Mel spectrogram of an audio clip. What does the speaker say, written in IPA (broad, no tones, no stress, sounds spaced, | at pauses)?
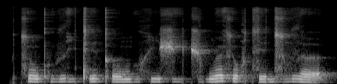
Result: t͡s õ kʼ ṳ ð i̤ tʼ ɪ kʼ o m o̤ x i ʃ i̤ t͡ʃ o̤ b ɐ̃ s ũ χ t͡s ɪ d͡z o̤ ð ɐ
